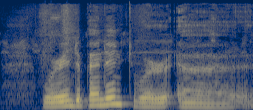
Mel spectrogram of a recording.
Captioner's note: speaking french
